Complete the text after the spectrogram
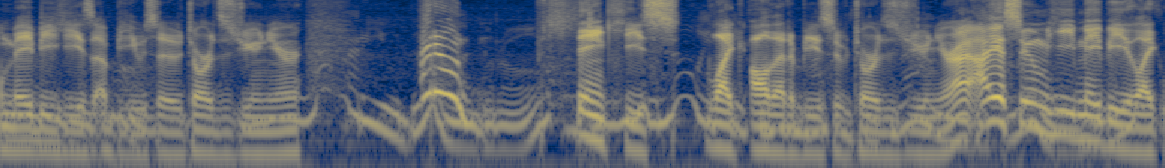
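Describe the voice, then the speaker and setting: Deep-voiced man giving casual commentary. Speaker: creator and voice actor giving commentary. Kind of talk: casual commentary on own animation. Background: audio of the cartoon episode.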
